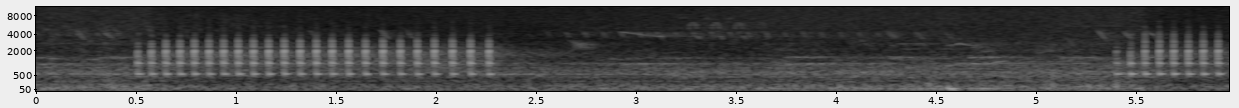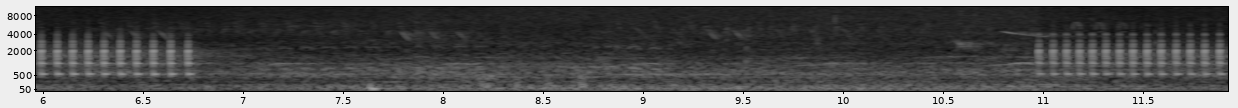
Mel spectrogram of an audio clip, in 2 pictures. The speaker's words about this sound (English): Despite being tiny with a stubby bill, these guys are noisy drummers that seek out a loud soundboard like a hollow, small hollow stub in a tree. Let's hear the drumming of a downy woodpecker here.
